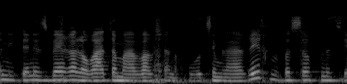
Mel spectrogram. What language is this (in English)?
Hebrew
